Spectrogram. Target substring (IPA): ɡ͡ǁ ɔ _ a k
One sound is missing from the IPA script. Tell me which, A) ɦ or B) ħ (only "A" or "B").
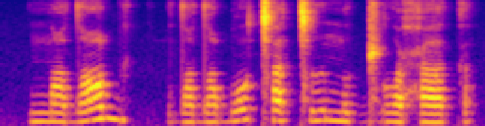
B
